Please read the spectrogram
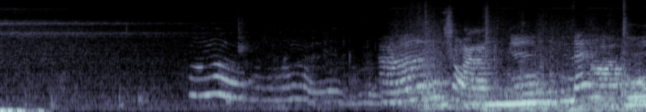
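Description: A woman's wordless, sing-song voice that wavers up and down in pitch, starting about two seconds in and growing louder halfway through.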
